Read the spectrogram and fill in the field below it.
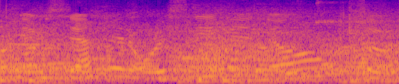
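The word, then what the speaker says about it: Stephen: Steph, is there an origin story at all to why your name is pronounced Steffen as opposed to Steven?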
